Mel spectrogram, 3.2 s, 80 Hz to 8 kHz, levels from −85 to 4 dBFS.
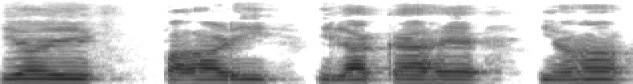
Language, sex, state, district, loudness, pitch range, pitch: Hindi, male, Bihar, Saran, -18 LUFS, 130-135 Hz, 130 Hz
